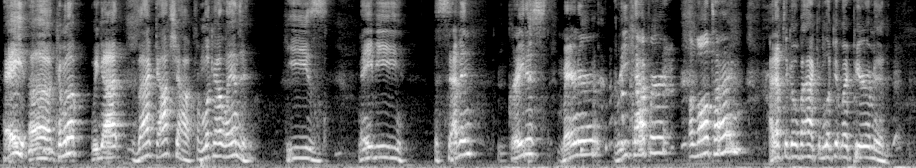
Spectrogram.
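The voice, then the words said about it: Imitates another person's voice. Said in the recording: “do a Bill Simmons voice”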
